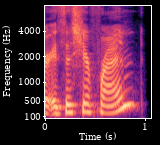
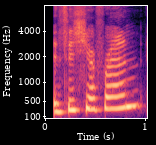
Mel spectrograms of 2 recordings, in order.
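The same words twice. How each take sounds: First: Said in the usual way. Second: Higher-pitched mimicry of a viral sound bite; TikTok sound imitation. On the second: Podcaster mimicking a TikTok sound for listeners, higher playful imitation. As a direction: lift it up playfully, like quoting a TikTok audio. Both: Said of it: "Like that TikTok sound".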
